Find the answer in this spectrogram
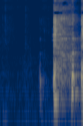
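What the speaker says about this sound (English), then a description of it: "once you start coughing, it doesn't want to stop" A dry cough bursts out in close succession after a faint throat noise, loud and near with no talk, at a crafting desk during beaded dangle making.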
